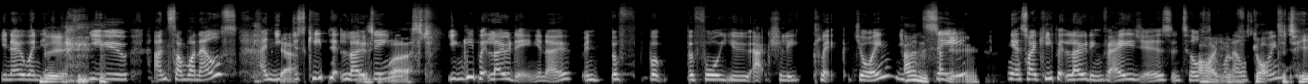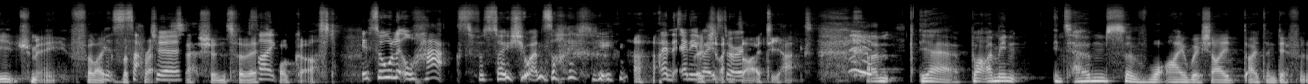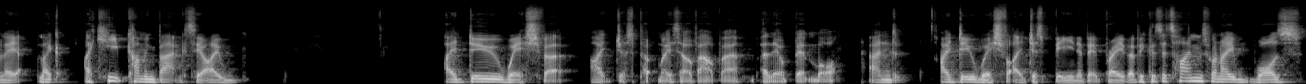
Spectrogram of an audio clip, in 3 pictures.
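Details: Adult female who stammers; stammering.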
